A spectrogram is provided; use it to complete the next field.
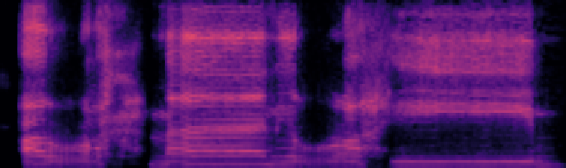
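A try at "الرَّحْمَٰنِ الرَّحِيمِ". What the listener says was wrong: Kembali lagi matnya, tolong disempurnakan Bu. Maknya hanya 2 saja. Ar-Rahmanir-Rahim. Maknya 2 aja.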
